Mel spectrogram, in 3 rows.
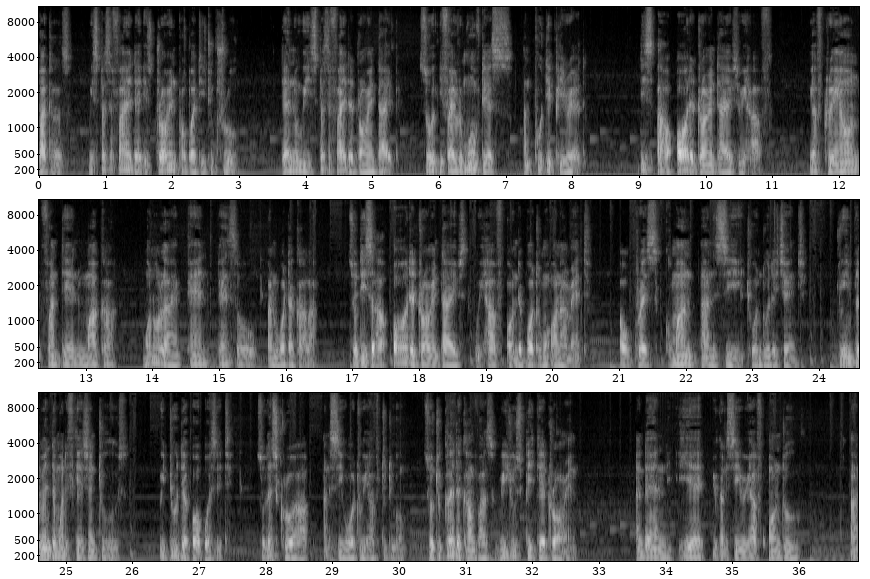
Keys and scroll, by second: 22.4 super+z.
